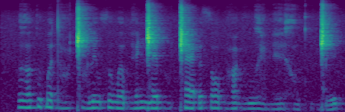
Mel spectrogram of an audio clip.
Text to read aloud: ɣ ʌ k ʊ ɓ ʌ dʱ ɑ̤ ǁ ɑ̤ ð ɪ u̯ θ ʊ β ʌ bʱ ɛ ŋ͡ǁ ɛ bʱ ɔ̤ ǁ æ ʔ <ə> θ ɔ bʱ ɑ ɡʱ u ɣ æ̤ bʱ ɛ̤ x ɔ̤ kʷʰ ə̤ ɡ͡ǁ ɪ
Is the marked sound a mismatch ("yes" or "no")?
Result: no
